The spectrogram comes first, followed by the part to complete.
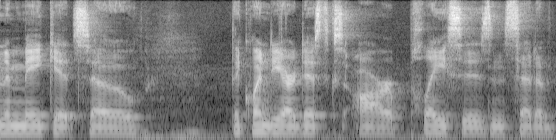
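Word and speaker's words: cuendillar: Yeah, the Kolendor. Or not Kolendor. The Quendiar. Quendiar, thank you.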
